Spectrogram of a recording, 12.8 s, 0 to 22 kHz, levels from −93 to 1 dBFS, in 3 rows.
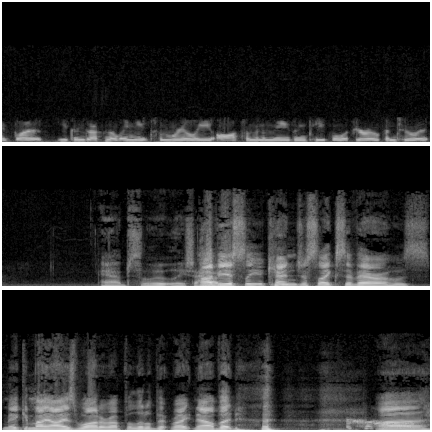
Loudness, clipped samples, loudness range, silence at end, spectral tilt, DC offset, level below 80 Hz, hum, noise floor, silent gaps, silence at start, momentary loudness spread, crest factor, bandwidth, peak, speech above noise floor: -26 LUFS; under 0.1%; 11 LU; 0 s; -5 dB/octave; under 0.1%; -52 dBFS; none; -63 dBFS; none; 0 s; 14 LU; 16 dB; 15.5 kHz; -10 dBFS; 37 dB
